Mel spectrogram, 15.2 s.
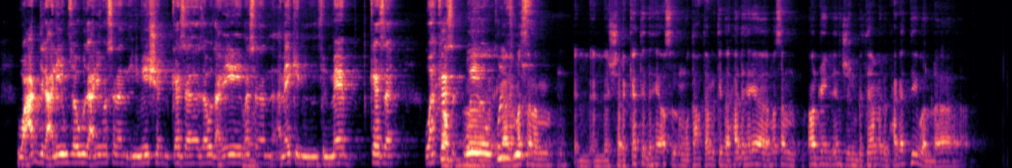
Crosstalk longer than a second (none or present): present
